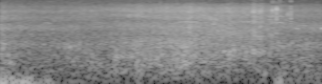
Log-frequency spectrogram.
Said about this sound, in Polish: Ten szum fali i mewy gdzieś oddali to mój mały prezent dla Was.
